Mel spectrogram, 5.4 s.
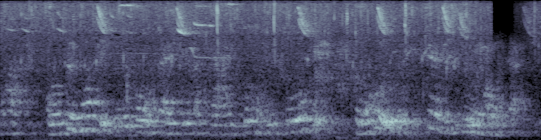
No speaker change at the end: No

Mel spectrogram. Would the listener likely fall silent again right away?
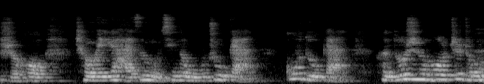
Yes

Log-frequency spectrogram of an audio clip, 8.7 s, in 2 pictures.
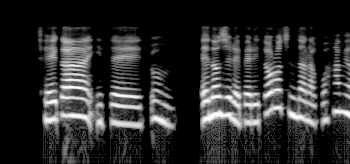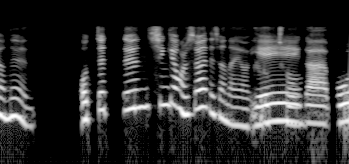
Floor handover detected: No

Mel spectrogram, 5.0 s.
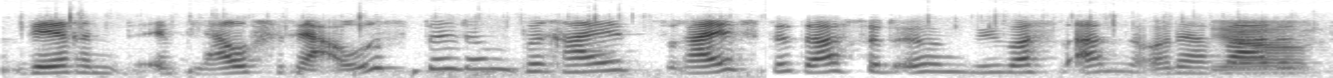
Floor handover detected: No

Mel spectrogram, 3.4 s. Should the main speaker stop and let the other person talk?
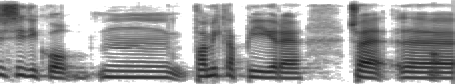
Yes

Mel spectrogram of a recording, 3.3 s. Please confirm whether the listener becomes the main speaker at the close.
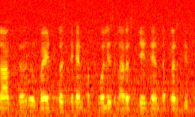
No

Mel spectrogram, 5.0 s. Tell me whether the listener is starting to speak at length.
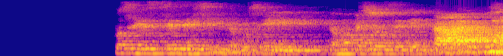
Yes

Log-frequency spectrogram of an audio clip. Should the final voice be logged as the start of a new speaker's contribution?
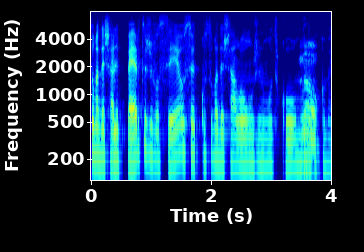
Yes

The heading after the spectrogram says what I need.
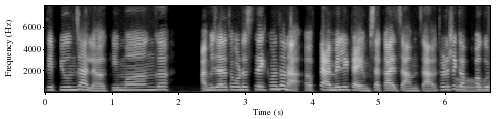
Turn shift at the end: No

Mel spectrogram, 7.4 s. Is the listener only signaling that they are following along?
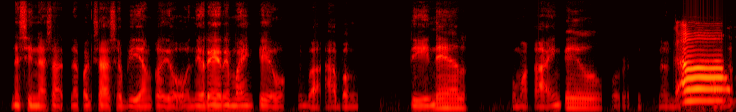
No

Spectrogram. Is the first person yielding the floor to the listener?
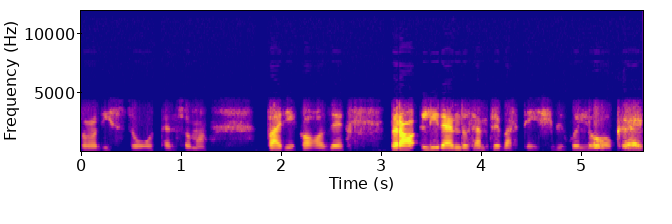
Yes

